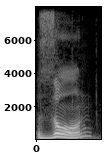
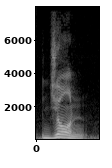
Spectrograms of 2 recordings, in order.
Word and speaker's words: zone: For example, if I have the word zone, they pronounce this as Joan.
